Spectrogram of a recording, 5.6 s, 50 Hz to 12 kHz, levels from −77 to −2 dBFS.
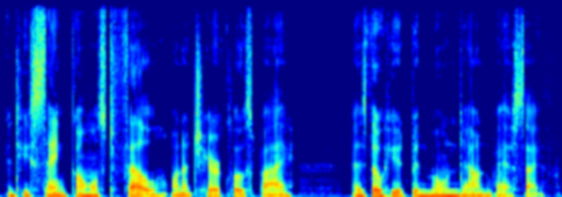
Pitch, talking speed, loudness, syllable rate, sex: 190 Hz, 215 wpm, -22 LUFS, 4.9 syllables/s, female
